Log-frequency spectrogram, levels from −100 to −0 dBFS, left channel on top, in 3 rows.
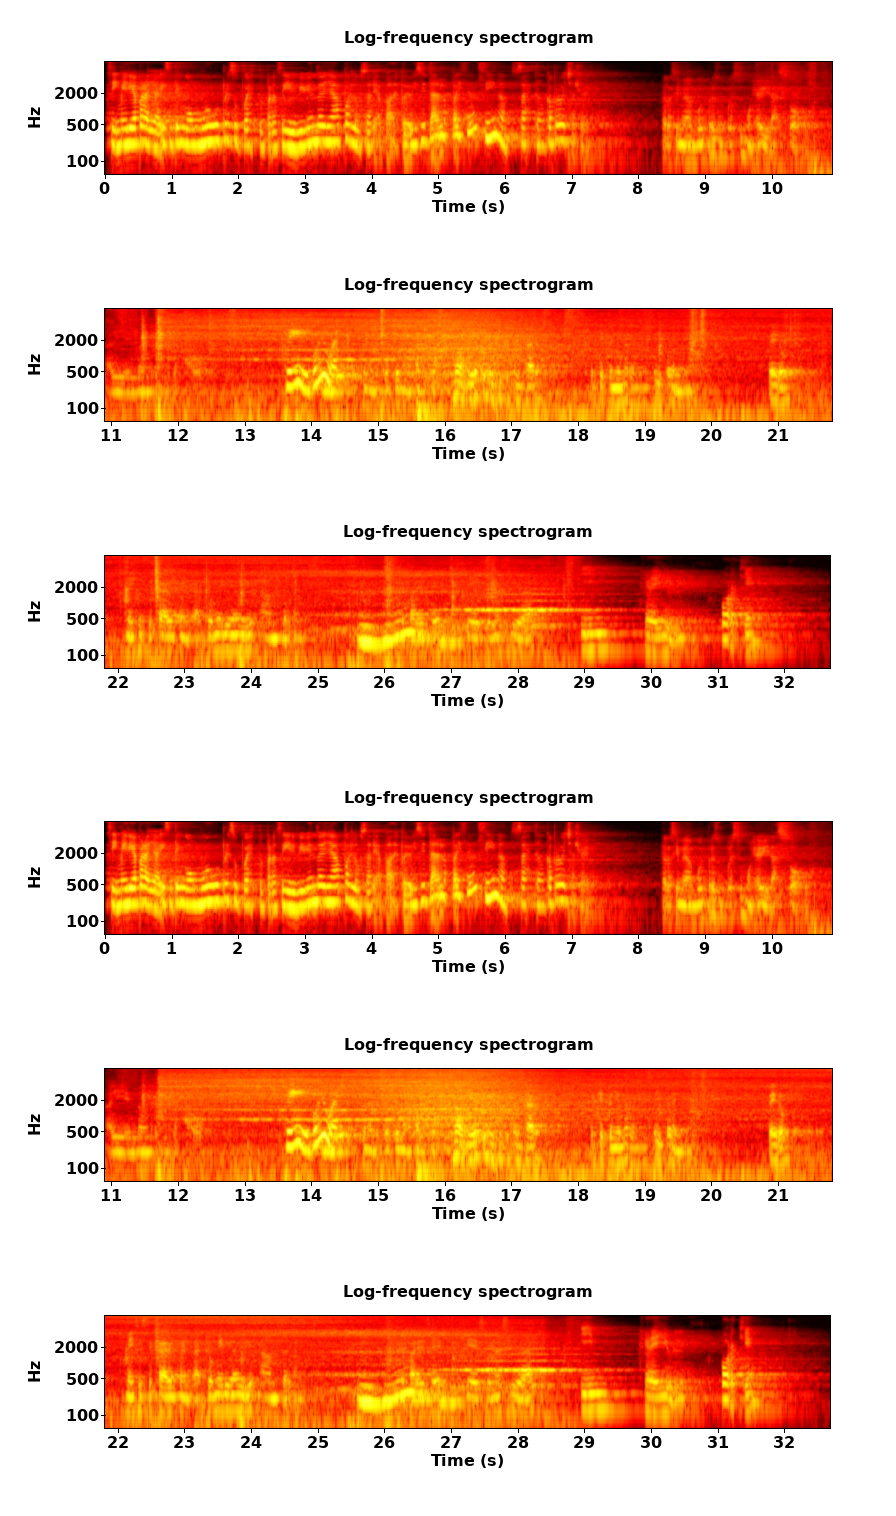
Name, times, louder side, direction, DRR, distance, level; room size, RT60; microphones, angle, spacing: voice 1, 0.1-7.1 13.5-14.5 25.6-27.2, right 1 dB, 15° right, 8 dB, 0.8 m, -26 dB
voice 2, 8.3-10.6 10.9-12.4 14.1-14.5 14.8-17.5 18.2-19.7 20.9-21.2 22.1-24.8 26.2-28.3 28.9-29.4 29.9-30.6 31.1-31.7, right 2 dB, 50° right, 6 dB, 1.3 m, -32 dB
sound 1, 9.7-29.0, left 4 dB, 85° left, 1.7 m, -41 dB
sound 2, 11.7-28.4, right 3 dB, 35° right, 1.9 m, -33 dB
26.0 x 20.5 x 7.8 m, 2.8 s
head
